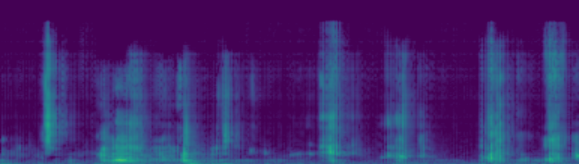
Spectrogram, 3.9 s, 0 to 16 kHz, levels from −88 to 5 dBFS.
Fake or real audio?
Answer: fake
